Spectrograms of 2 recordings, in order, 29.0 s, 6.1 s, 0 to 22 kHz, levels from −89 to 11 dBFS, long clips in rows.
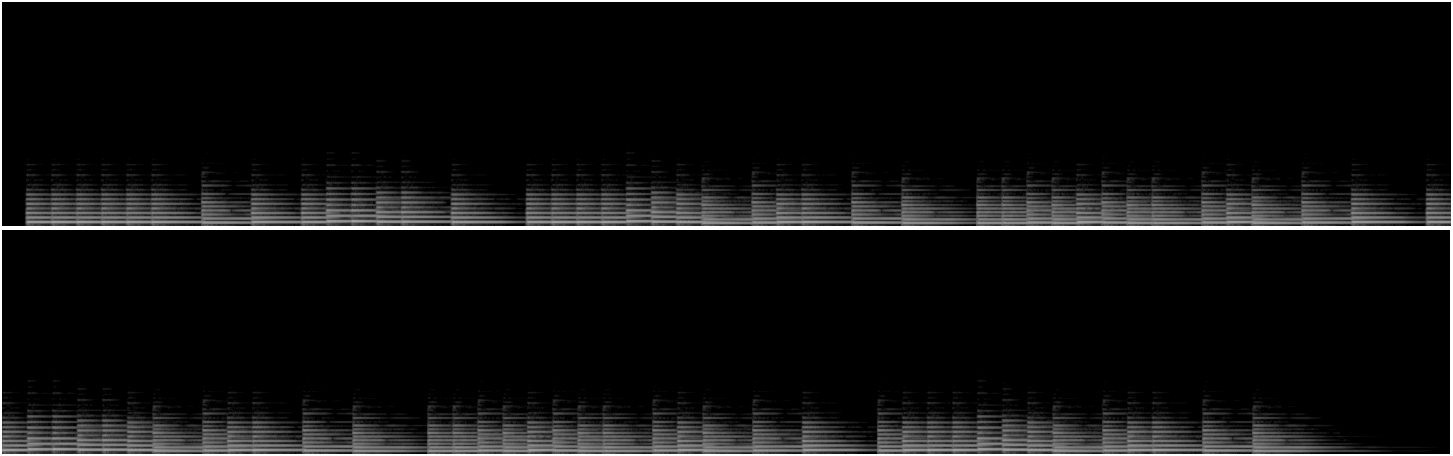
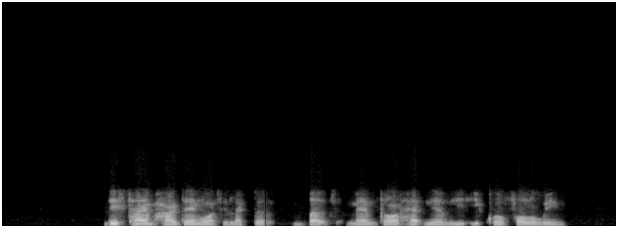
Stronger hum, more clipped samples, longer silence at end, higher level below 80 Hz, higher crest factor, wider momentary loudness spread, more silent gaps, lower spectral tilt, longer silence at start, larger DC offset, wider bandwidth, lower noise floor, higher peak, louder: neither; neither; first, 1.2 s vs 0.55 s; second, -68 dBFS vs -62 dBFS; second, 12 dB vs 18 dB; about the same, 7 LU vs 9 LU; neither; second, -6 dB/octave vs -10.5 dB/octave; second, 0.25 s vs 1.05 s; neither; first, 5.4 kHz vs 3.7 kHz; about the same, -83 dBFS vs -81 dBFS; second, -20 dBFS vs -2 dBFS; second, -32 LUFS vs -20 LUFS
